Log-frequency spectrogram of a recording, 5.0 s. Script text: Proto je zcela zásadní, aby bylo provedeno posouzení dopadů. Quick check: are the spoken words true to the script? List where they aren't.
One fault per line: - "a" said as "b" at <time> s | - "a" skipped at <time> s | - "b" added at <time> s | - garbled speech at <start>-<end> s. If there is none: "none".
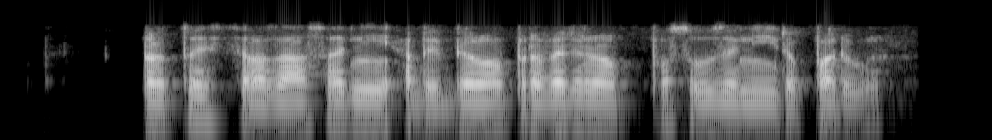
none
